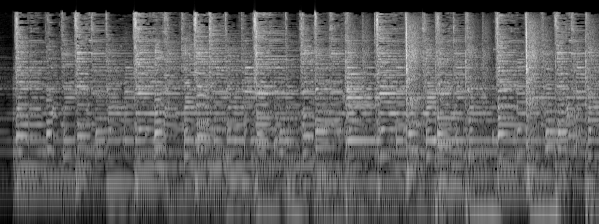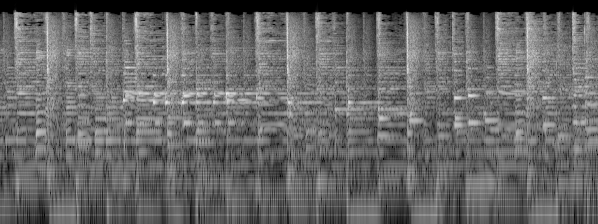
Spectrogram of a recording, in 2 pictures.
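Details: Lively plucked-string country music with banjo and guitar and a steady beat plays throughout, with no animal sounds.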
